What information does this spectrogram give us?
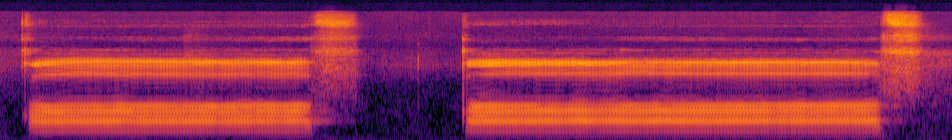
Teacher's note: زبان کی جڑ اور تالو کا نرم حصہ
